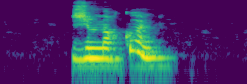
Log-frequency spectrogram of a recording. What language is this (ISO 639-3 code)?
kab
